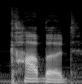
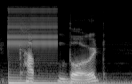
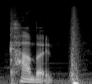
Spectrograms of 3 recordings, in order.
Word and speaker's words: cupboard: রাখার জন্য যে আলমারি থাকে তাকে বলা হয় খাবড, খাবড, সি ইউ পি বি ও এ আ ডি, খাবড। ভুল করে আমরা অনেক সময় উচ্চারণ করি খাপবোর্ড, বাট এর সঠিক উচ্চারণ হচ্ছে খাবড, খাবড।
